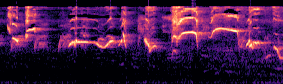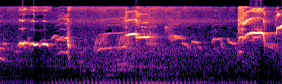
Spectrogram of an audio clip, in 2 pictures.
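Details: Captive Oriental magpie-robin kept as a prospect by a Kisaran dealer, pouring out a dense, varied song of looping whistles, harsh squawky notes and high chips, barely pausing between phrases.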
